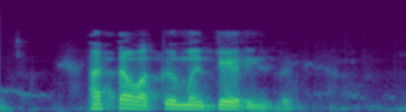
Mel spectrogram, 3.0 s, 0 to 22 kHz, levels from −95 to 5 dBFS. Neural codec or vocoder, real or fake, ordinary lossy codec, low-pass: codec, 16 kHz, 1 kbps, FreqCodec, larger model; fake; AAC, 64 kbps; 7.2 kHz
